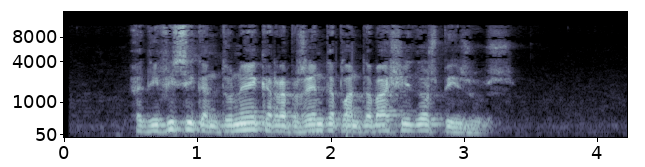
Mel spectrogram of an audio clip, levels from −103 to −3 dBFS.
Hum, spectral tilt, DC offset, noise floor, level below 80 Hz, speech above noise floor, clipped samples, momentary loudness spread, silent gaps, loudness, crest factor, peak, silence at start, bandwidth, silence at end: none; -4.5 dB/octave; under 0.1%; -68 dBFS; -58 dBFS; 43 dB; under 0.1%; 15 LU; none; -25 LUFS; 18 dB; -8 dBFS; 0.5 s; 11.5 kHz; 0.9 s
